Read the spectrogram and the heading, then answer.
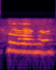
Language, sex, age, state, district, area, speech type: Marathi, female, 18-30, Maharashtra, Solapur, urban, conversation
